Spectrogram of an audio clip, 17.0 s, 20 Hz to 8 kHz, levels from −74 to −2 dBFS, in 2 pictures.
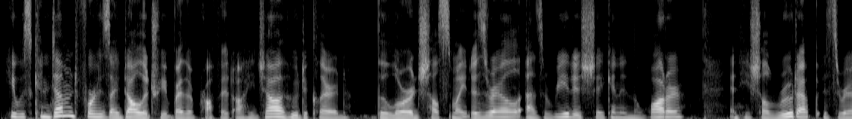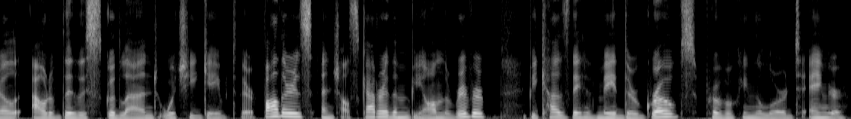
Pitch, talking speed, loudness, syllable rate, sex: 160 Hz, 210 wpm, -22 LUFS, 5.5 syllables/s, female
